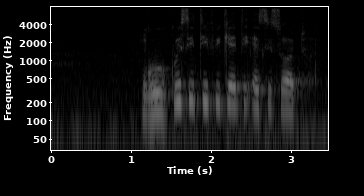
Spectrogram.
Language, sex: Zulu, male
